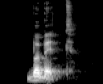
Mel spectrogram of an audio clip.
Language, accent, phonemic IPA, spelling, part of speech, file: French, France, /bɔ.bɛt/, bobettes, noun, LL-Q150 (fra)-bobettes.wav
- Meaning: briefs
